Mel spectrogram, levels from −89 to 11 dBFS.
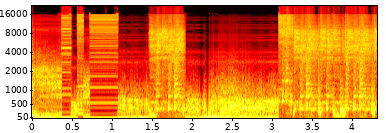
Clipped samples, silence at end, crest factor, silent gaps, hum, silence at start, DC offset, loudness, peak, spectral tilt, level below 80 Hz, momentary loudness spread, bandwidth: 2%; 0 s; 6 dB; none; none; 0 s; under 0.1%; -5 LUFS; 0 dBFS; -2.5 dB/octave; -12 dBFS; 6 LU; over 20 kHz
